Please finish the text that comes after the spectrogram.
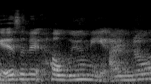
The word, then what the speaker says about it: halloumi: Everyone's saying, isn't it halloumi?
